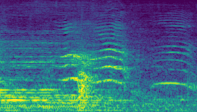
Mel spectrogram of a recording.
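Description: Choir of graduating students singing the national anthem unaccompanied outdoors, mixed with voices from the crowd; the sound drops lower near the end as a phrase ends.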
